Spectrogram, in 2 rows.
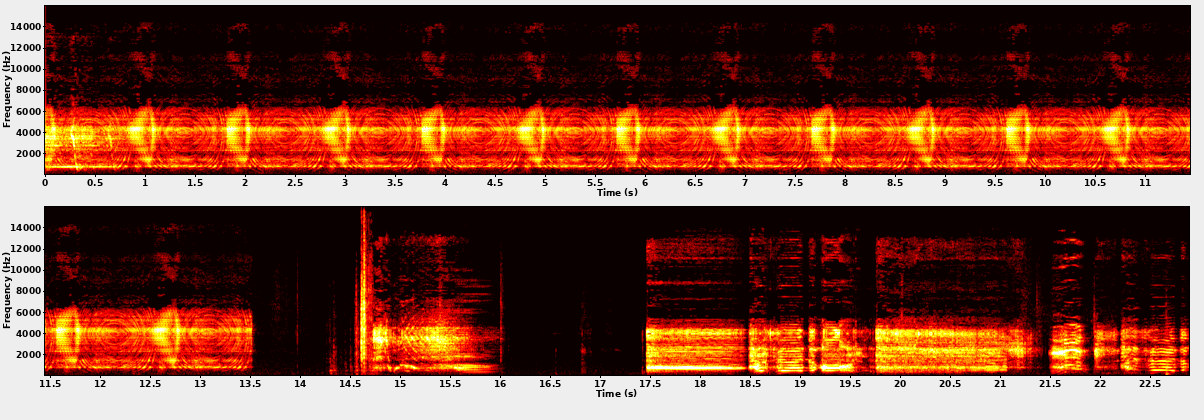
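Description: Electronic standby loop from a DX Build Driver toy belt, a repeating synthesized beat pulsing about once a second, which cuts off about 13 seconds in. After a short gap come further electronic toy sound effects.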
